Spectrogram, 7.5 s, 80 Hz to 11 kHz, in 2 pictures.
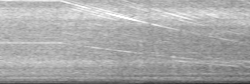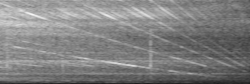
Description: Ticking or clicking sound from Makita 2012NB planer can be heard as machine winds down after being turned off.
